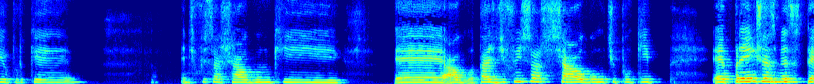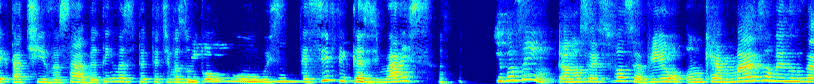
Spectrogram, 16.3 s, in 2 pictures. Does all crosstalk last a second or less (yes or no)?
no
